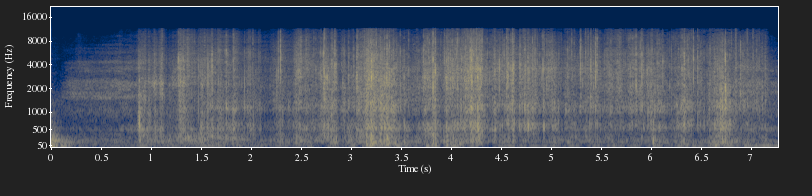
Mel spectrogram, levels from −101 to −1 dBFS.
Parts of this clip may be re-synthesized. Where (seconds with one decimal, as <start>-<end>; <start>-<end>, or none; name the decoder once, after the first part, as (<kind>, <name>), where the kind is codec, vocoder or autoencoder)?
0.8-2.6 (codec, SNAC)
